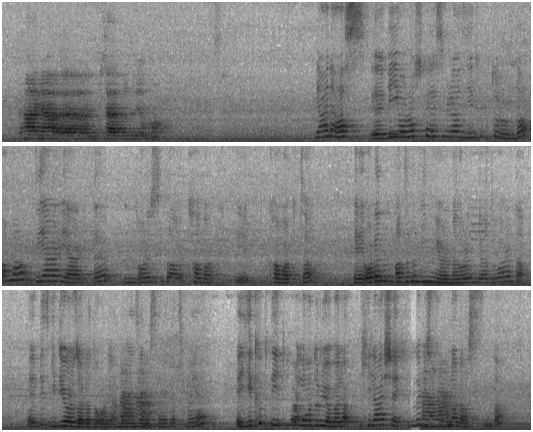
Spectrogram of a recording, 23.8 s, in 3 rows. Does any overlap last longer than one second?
No

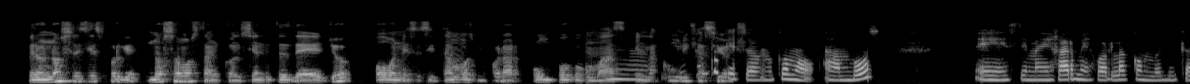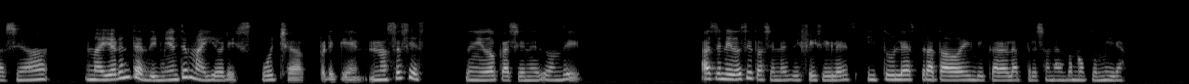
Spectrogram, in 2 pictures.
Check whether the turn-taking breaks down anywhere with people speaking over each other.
Yes, from 6.0 s

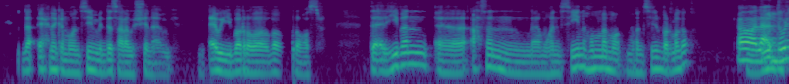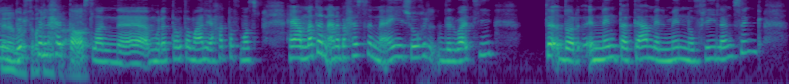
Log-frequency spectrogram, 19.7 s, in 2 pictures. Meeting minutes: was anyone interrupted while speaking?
Yes, from 9.3 s

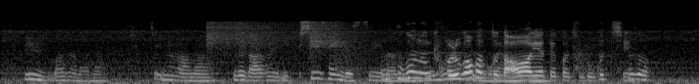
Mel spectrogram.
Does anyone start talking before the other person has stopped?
Yes, from 3.8 s

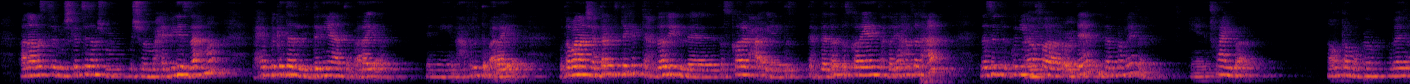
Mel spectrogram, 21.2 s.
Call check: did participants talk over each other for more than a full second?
Yes, from 15.3 s

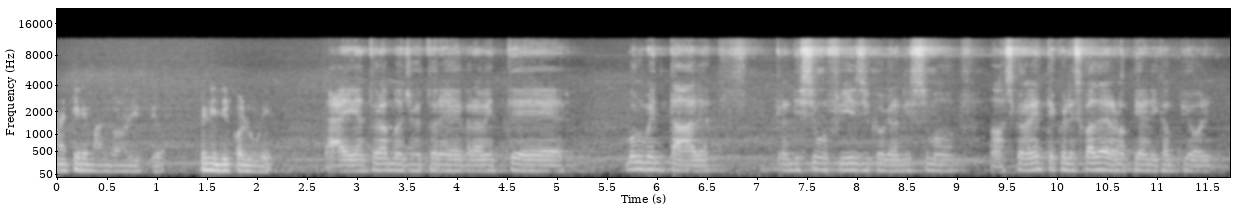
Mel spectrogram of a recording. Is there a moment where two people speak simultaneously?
No

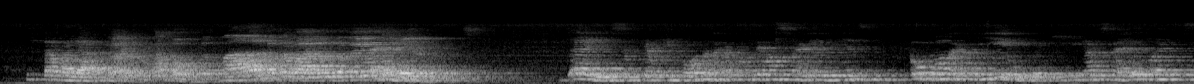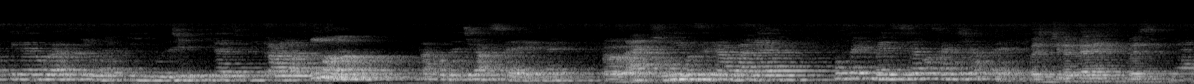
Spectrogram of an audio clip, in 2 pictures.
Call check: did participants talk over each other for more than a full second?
No

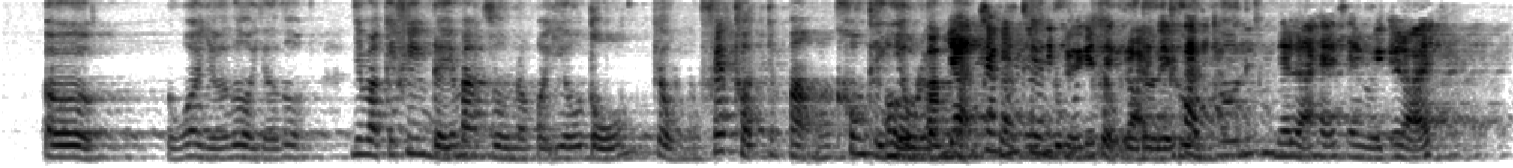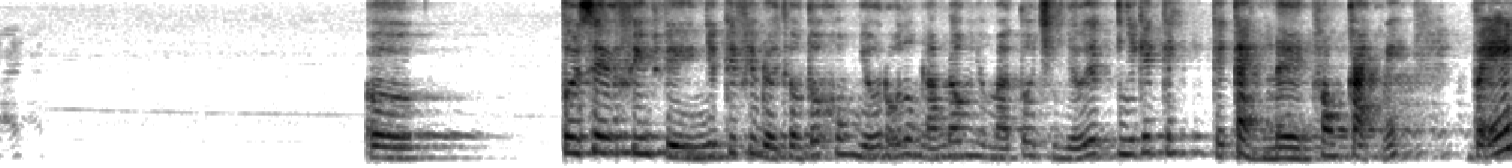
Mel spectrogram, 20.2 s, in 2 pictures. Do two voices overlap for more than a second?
Yes, from 5.9 s

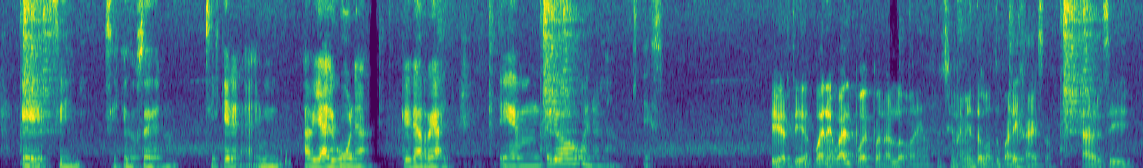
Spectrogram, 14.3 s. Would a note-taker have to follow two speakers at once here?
No

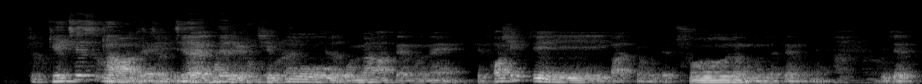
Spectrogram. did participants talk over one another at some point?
Yes, from 1.0 s

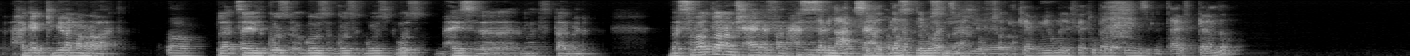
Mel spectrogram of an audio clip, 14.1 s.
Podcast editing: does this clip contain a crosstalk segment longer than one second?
Yes, from 8.1 s

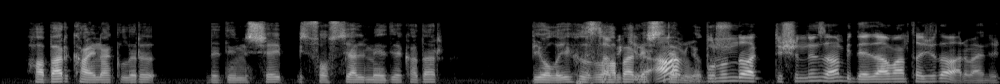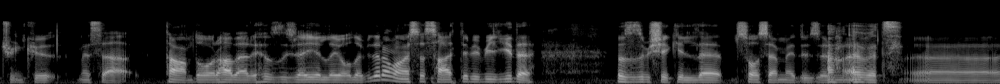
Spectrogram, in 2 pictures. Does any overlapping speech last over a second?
Yes, from 6.0 s

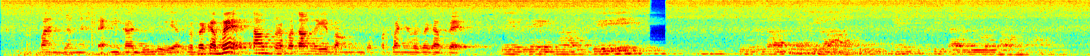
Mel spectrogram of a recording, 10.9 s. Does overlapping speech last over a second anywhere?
No

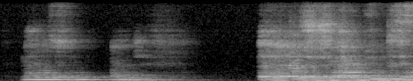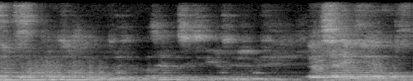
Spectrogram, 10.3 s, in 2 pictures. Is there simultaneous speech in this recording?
Yes, from 4.9 s

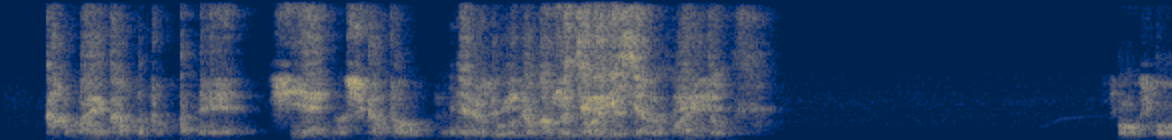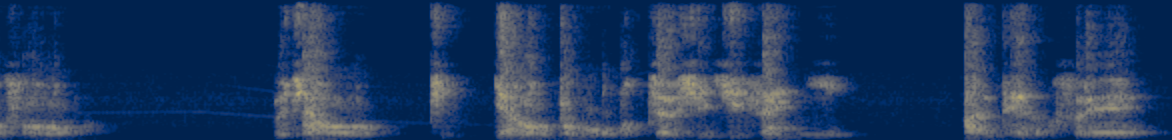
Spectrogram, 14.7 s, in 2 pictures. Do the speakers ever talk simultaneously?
Yes, from 2.8 s

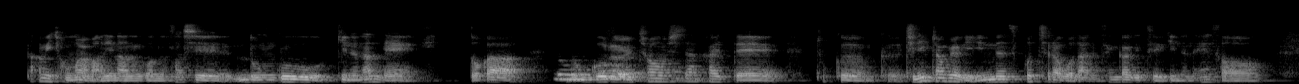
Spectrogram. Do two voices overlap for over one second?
Yes, from 5.7 s

